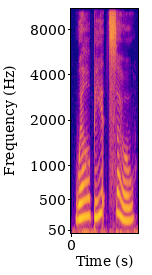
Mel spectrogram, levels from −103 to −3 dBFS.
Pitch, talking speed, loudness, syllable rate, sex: 235 Hz, 175 wpm, -18 LUFS, 3.5 syllables/s, female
